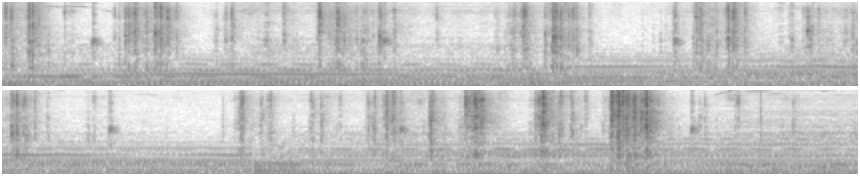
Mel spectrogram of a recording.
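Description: Layers of a Sengso five-layer Magic Tower, a plastic twisty puzzle, being turned quickly by hand: an irregular run of light plastic clicks and clacks, thickest in the first two seconds and again near the end. Steady background music plays under it.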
